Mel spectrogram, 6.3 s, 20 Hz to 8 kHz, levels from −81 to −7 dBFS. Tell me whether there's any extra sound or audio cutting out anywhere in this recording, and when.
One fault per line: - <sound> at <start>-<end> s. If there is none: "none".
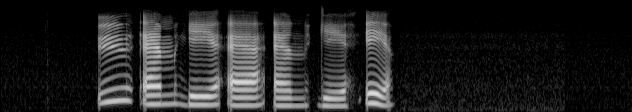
none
